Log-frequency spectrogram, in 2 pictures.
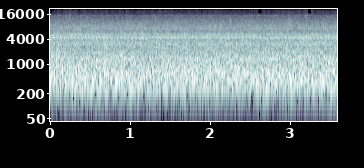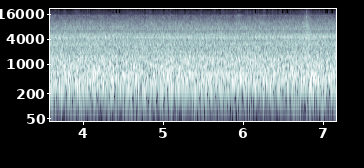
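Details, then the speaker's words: Scrap window AC unit that had lost its R-22, recharged with R-152A: even steady hum and airflow, no knocking; condenser coil reads about 110, cooling well, compressor sounds fine and not overheating. "so it's definitely cooling definitely putting heat out compressor sounds fine not ridiculously overheating or anything"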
